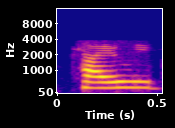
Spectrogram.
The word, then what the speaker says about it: Kylie: Kylie Burnett. – Can you spell that for me? – K-Y-L-I-E. B-U-R-N-E-T-T.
